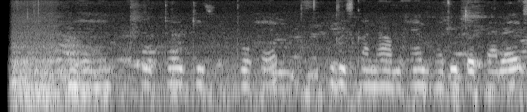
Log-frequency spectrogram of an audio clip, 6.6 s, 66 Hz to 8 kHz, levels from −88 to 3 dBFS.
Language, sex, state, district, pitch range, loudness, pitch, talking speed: Hindi, female, Rajasthan, Bikaner, 185-210 Hz, -17 LUFS, 195 Hz, 100 wpm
